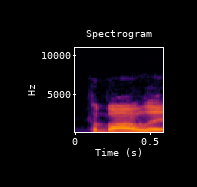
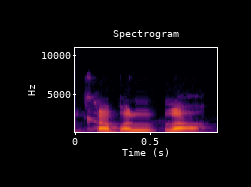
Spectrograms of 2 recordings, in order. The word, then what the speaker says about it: Kabbalah: Kabbalah is simply the anglicized pronunciation. In correct Hebrew would be Kabbalah. Kabbalah. With the accent on the end, but either works, and I'll slip back and forth myself.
